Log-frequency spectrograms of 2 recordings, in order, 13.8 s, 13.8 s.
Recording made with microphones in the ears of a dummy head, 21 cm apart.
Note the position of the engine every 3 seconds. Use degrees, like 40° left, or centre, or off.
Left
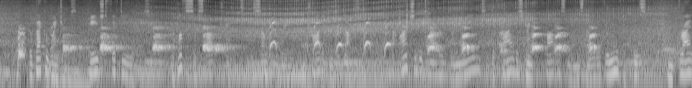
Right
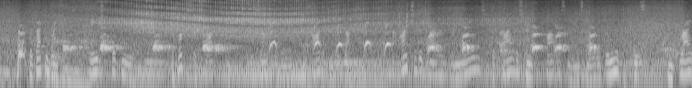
60° right, 20° right, 40° left, 70° left, 80° left.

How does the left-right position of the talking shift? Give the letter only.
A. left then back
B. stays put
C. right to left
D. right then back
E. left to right
B.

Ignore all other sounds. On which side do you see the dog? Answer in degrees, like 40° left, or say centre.
40° left.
